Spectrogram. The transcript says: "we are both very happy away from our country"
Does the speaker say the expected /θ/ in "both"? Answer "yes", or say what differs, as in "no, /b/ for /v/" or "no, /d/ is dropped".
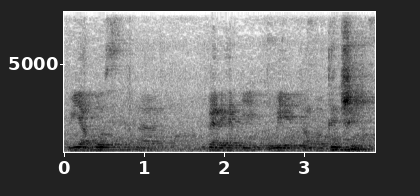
no, /s/ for /θ/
